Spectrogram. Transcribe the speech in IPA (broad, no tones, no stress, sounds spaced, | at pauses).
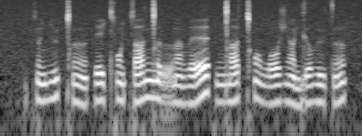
c ə̃ ʎ ʉ ǀ ə̃ | e cʰ ɔ̃ c a ŋ͡ǀ ə r ã ð ɛ | ŋ͡ǀ a ǀʰ ɔ̃ β ɔ ʒ ã ɡʲ ɔ ð ʉ t ə̃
